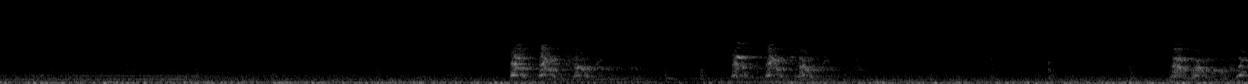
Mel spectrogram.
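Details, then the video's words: A barking dog, recorded 2/6/2024 at 6:02 pm. Bursts of two or three barks arrive at intervals of several seconds against a persistent low-frequency drone, possibly traffic. "Barking Dog"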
